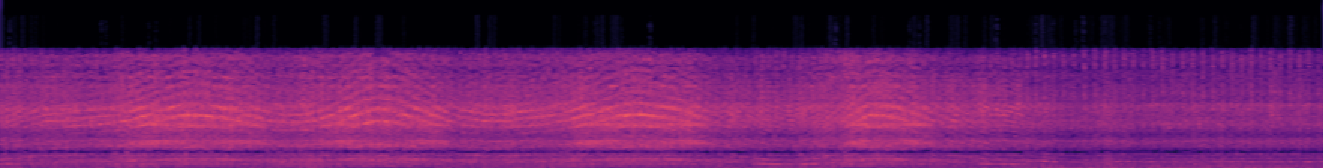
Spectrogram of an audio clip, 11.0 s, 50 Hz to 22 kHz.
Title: 1986 Porsche 944 NA - Rattling Sound in Engine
